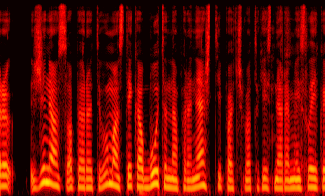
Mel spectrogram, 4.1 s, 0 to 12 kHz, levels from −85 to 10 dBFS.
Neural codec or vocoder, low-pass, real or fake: none; 10.8 kHz; real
